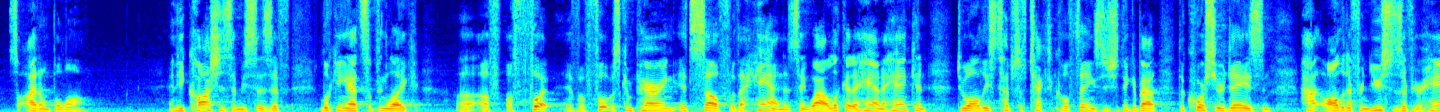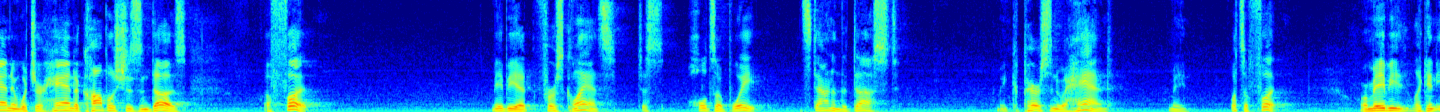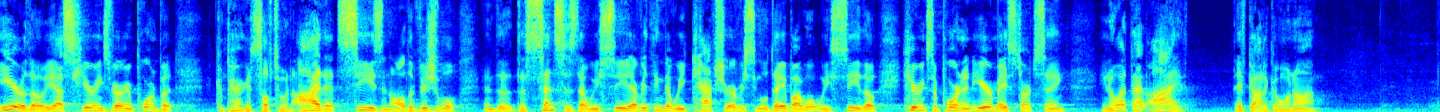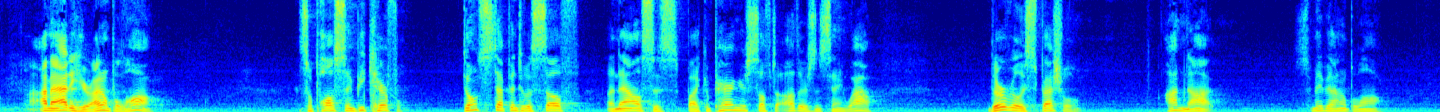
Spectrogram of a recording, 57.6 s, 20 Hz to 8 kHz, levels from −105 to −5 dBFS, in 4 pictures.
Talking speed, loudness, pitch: 200 wpm, -35 LUFS, 140 Hz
